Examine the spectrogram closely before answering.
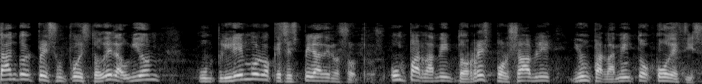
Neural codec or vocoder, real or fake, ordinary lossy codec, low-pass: codec, 16 kHz, 4 kbps, FreqCodec, smaller model; fake; none; 7.2 kHz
